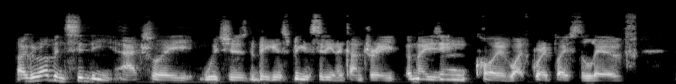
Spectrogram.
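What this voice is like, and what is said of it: Faint Australian accent. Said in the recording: “I'm trying to hang on to the remnants of the accent ... it makes for a great audio recording”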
